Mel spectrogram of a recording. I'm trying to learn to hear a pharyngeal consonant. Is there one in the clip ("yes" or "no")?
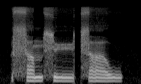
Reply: no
